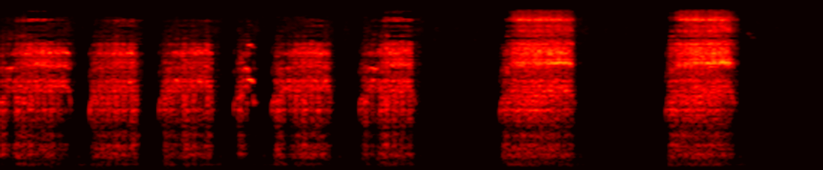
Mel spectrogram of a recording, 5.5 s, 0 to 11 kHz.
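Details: A male barn owl tries to get the female interested in a new rodent in a nest box at dawn, 19 March 2023. A rapid burst of raspy hisses is followed by two longer, spaced screechy hisses.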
